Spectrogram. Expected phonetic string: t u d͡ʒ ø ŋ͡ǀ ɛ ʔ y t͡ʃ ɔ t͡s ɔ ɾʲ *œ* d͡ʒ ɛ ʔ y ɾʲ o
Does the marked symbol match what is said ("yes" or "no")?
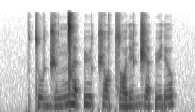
yes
